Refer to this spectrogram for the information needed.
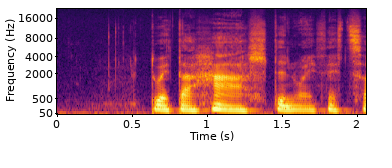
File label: "hallt", Welsh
